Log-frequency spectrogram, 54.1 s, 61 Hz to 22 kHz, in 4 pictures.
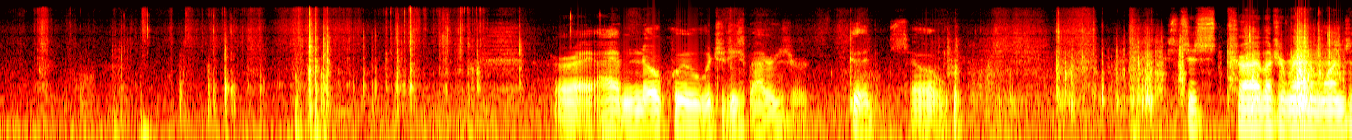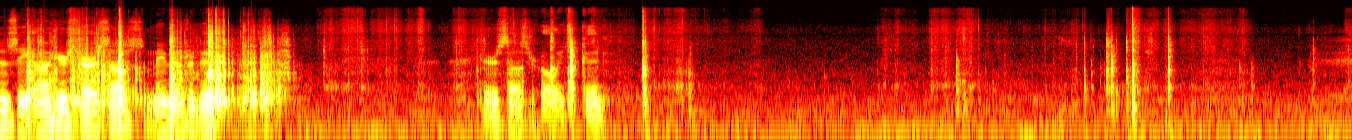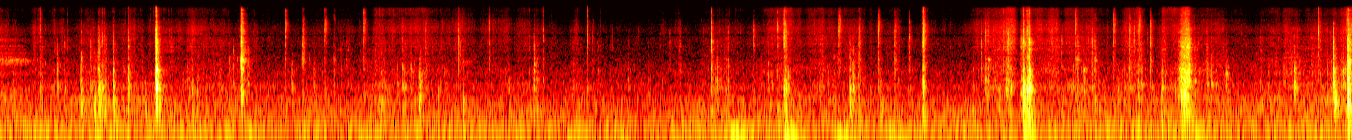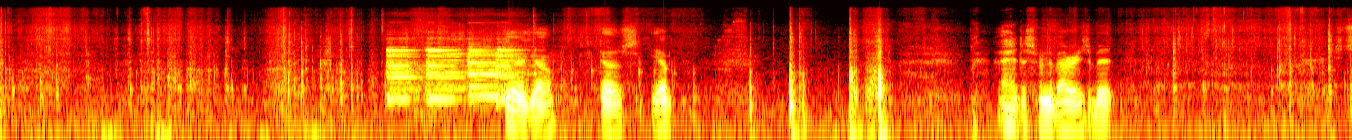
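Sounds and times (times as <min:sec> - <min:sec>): plastic parts clicking and knocking: 0:10.6 - 0:16.5
toy speaker music burst: 0:44.4 - 0:45.9.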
